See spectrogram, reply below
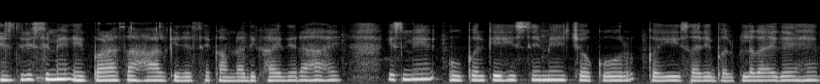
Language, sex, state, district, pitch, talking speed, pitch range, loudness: Hindi, female, Uttar Pradesh, Etah, 190 Hz, 190 wpm, 185-205 Hz, -16 LUFS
